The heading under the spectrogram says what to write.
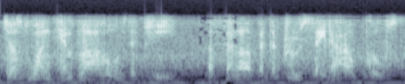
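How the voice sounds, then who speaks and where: A man playing a gruff, boastful, bullying guard sergeant with coarse, taunting speech in a video game. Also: sits low, lively intonation, fairly quick. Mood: gruff, smug. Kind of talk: video game character acting. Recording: tinny band-limited game audio, noisy.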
